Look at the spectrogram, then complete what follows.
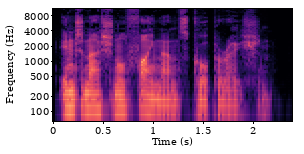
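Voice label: "international finance corporation", British English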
